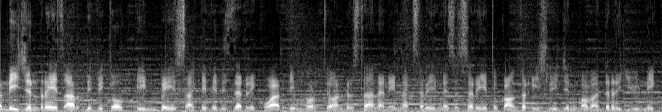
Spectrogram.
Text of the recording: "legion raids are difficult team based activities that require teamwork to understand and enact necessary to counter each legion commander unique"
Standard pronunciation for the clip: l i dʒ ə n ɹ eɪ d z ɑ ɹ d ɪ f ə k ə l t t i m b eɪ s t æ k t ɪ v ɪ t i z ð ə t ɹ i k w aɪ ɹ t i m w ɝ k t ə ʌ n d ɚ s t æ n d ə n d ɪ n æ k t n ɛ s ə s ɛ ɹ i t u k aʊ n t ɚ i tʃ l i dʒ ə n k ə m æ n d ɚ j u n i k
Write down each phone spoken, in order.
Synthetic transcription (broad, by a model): l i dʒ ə n ɹ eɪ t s ɑ ɹ d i f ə k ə l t t i m b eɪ s æ k t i f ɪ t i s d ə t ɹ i k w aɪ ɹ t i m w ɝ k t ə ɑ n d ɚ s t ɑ n ə n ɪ n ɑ k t n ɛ s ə s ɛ ɹ i t u k aʊ n t ɚ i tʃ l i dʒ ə n k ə m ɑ n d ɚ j u n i k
